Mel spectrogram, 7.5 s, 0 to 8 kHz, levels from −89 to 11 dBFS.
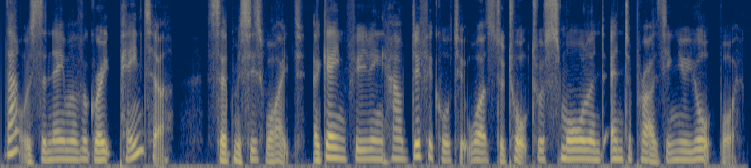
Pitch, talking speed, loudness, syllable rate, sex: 165 Hz, 215 wpm, -19 LUFS, 5.2 syllables/s, female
